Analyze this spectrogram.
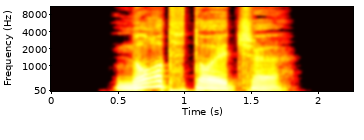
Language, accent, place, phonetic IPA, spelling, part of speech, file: German, Germany, Berlin, [ˈnɔʁtˌdɔɪ̯t͡ʃə], norddeutsche, adjective, De-norddeutsche.ogg
- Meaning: inflection of norddeutsch: 1. strong/mixed nominative/accusative feminine singular 2. strong nominative/accusative plural 3. weak nominative all-gender singular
